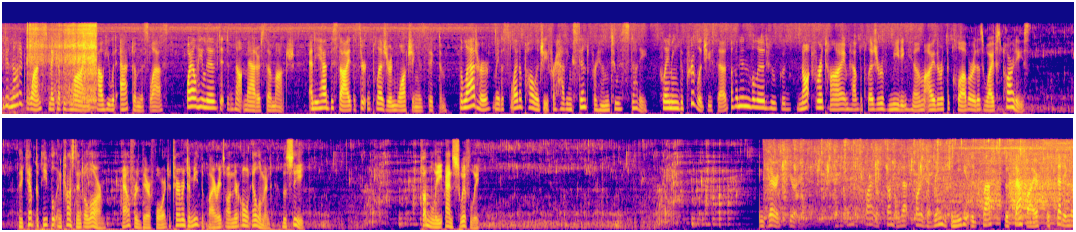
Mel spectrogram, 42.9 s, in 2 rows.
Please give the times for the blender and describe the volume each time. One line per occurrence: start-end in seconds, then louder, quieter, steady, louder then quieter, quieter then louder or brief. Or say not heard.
0.0-1.9 brief
38.8-42.8 louder.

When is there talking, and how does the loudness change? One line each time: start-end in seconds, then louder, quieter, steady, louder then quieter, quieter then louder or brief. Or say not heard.
0.0-20.6 steady
21.8-27.5 steady
29.8-31.0 brief
36.5-42.8 louder.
